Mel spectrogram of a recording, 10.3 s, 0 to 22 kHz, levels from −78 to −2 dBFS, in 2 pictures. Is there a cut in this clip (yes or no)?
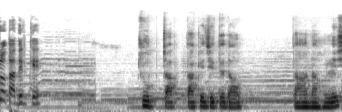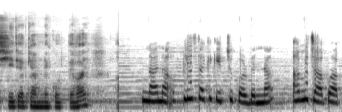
yes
